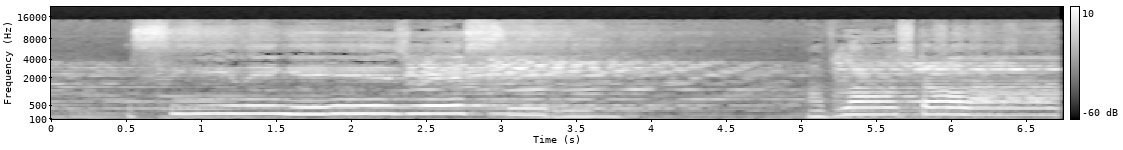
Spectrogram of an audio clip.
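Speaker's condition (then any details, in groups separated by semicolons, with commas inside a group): No condition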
